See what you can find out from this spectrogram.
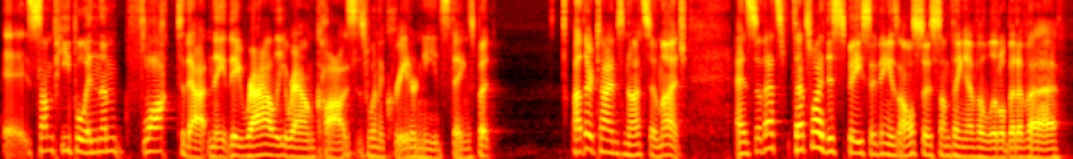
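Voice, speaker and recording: A man hosting a casual interview podcast, talking at length in a reflective, conversational way. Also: medium pitch. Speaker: podcast host.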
